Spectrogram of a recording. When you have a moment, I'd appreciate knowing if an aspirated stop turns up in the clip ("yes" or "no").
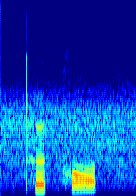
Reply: yes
